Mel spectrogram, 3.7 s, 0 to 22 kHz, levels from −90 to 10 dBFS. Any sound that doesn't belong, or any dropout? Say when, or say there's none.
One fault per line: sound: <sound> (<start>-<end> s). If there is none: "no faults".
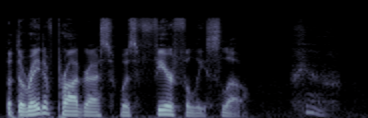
sound: breath (2.9-3.4 s)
